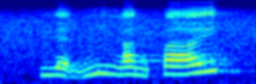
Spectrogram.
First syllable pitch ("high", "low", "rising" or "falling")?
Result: low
